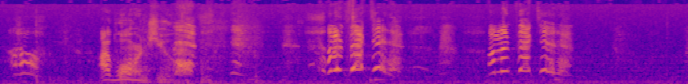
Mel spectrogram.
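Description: A young girl screams in panic.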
